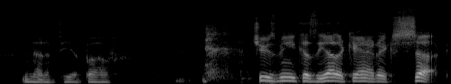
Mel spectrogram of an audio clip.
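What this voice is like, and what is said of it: Usual voice. Nothing is said of it.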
